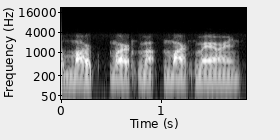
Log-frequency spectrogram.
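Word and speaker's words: Marc Maron: Everybody now, especially at a place like the Comedy Store, you know, you got Bill Burr, you have Mark Maron.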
